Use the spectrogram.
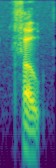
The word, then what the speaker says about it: Fought: Fought? Yeah. It's like it rhymes with boat. Foat.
